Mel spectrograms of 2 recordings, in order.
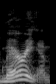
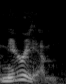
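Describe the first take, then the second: First: The first syllable sounds like 'mare'. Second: The first syllable sounds like 'mere'. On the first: The speaker calls it right. "which indicates it's pronounced Merriam" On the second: The speaker calls it wrong. "not Miriam"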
